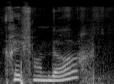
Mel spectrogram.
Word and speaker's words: Gryffondor: Hey, so the correct French pronunciation of the Hogwarts houses, we have Gryffindor, Gryffondor, Ravenclaw, Sœur d'Aigle, Hufflepuff, Pouf Souffle, and Slytherin, which is Serpentard.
